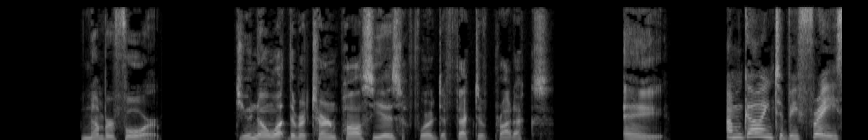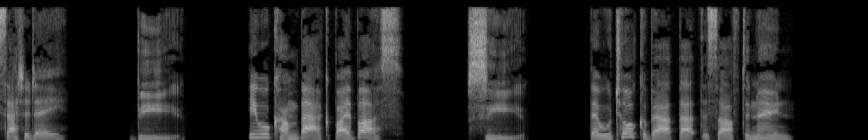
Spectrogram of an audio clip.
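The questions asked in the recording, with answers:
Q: Do you know what the return policy is for defective products?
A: C: They will talk about that this afternoon.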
